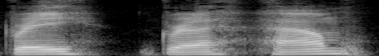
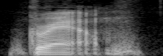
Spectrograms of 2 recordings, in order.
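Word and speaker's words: Graham: sample goat or gram i think i used to pronounce it like gray gray ham but then uh from what i've heard is basically gram so then gram so a would then be silent and then all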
